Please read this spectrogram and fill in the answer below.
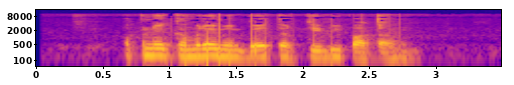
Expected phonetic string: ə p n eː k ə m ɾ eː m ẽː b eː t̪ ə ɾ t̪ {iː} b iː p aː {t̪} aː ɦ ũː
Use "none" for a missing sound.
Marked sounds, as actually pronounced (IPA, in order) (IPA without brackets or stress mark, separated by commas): iː, t̪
